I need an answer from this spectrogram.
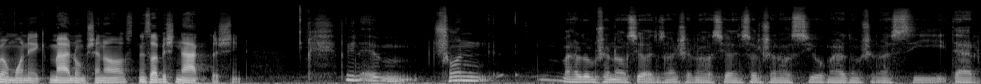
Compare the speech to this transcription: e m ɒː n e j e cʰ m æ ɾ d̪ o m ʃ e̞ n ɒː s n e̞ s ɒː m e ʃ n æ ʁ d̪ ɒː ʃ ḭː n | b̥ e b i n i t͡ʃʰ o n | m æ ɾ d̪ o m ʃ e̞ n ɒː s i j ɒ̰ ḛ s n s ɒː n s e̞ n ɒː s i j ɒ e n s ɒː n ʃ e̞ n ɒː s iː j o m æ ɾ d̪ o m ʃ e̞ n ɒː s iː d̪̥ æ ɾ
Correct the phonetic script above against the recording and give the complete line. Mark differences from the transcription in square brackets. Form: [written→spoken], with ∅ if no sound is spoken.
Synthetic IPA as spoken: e m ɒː n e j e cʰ m æ ɾ d̪ o m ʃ e̞ n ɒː s n e̞ s ɒː [m→b] e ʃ n æ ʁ d̪ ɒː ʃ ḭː n | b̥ e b i n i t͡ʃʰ o n | m æ ɾ d̪ o m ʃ e̞ n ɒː s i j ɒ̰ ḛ [s→∅] n s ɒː n [s→ʃ] e̞ n ɒː s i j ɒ e n s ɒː n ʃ e̞ n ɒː s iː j o m æ ɾ d̪ o m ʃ e̞ n ɒː s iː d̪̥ æ ɾ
